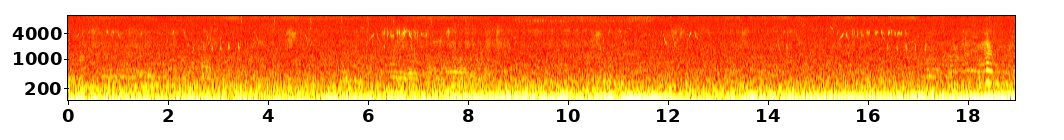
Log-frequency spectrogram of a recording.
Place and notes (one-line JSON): {"title": "Zakynthos, Řecko - birds calls", "date": "2015-06-11 16:01:00", "description": "Birds call late afternoon under the former quarry.", "latitude": "37.74", "longitude": "20.93", "altitude": "240", "timezone": "Europe/Athens"}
